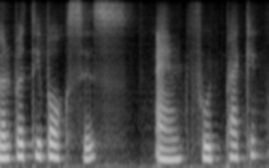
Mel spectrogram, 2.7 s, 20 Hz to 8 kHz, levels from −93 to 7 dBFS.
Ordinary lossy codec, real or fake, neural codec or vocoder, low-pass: none; fake; codec, 16 kHz, about 1 kbps, DyCAST, with the encoder's durations; none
